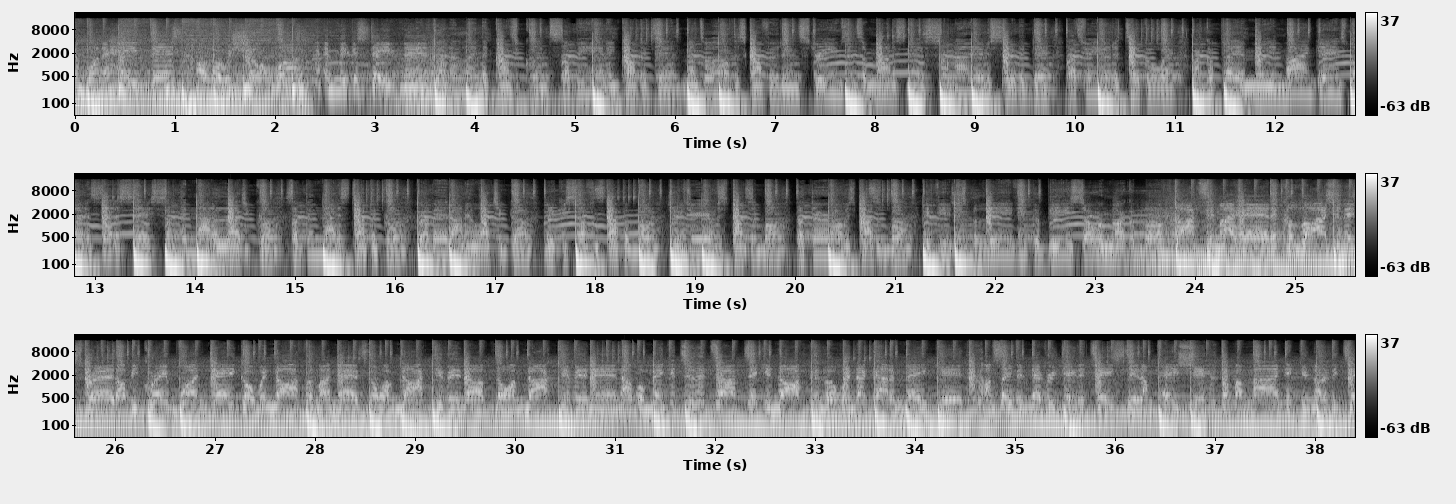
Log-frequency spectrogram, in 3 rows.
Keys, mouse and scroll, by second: 5.2 click, 6.5-6.8 scroll, 8.2 g, 8.7 x, 10.8 click, 11.5 middle click, 11.6 middle click, 12.5 scroll, 12.8 g, 16.3 click, 16.8-17.2 scroll, 19.8-21.0 scroll, 24.5 ctrl+r, 26.6 scroll, 27.4 middle click, 27.6-28.6 scroll, 28.6-29.1 scroll, 29.1-31.0 scroll, 32.2-34.2 scroll, 38.3 click.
